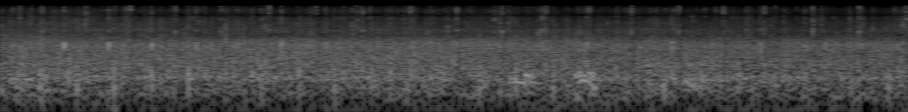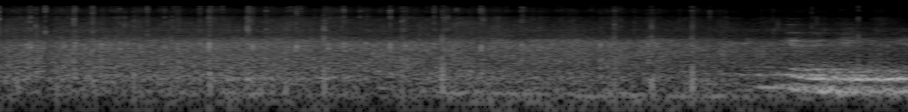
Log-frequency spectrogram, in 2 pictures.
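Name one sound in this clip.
An audience applauds in a large echoing hall.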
